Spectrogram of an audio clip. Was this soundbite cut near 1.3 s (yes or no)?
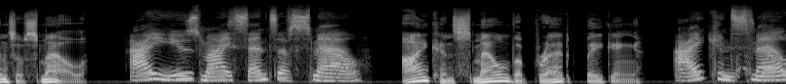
no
